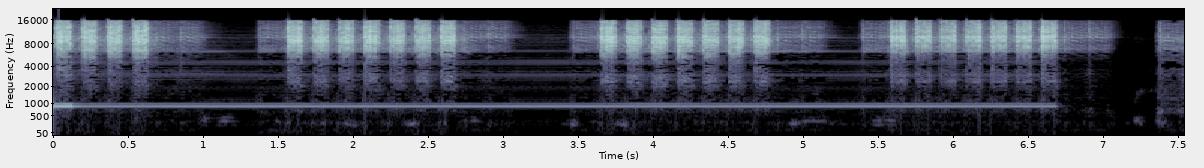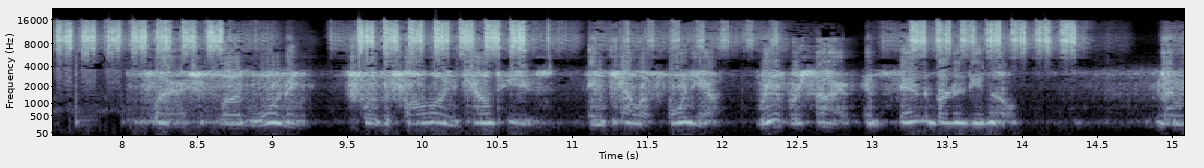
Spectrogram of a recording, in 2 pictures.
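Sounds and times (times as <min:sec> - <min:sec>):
quick high-pitched beeps: 0:00.0 - 0:06.8, 0:07.6 - 0:08.8, 0:09.4 - 0:12.4
steady electronic alert tone: 0:00.0 - 0:06.8, 0:07.4 - 0:12.5.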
